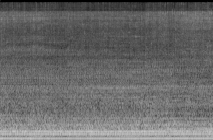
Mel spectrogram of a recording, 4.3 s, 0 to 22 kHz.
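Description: A Yanmar AF-26 mini tractor's warmed-up diesel engine runs steadily while the tractor turns, a loud continuous hum with no talk over it.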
